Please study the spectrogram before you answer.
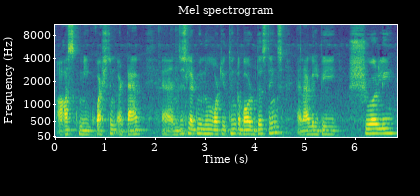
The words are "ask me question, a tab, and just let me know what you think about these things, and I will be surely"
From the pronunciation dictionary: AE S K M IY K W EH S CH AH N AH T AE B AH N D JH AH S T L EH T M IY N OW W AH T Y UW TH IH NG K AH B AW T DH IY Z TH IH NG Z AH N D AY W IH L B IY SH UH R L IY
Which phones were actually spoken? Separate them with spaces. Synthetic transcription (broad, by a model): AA S K M IY K W EH S CH AH N AH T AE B AH N D JH AH S T L EH T M IY N OW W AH T Y UW T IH NG K AH B AW T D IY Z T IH NG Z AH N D AY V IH L B IY SH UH R L IY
